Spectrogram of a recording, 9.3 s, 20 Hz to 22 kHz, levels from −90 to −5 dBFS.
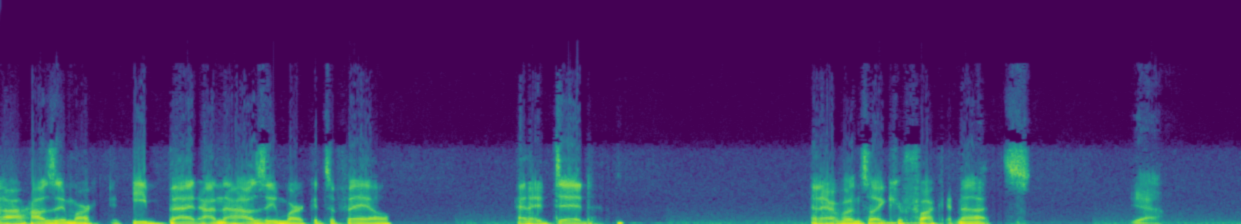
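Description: Nothing stood out as a technical fault on listening to the clip.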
